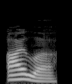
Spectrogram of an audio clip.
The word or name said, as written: ilah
